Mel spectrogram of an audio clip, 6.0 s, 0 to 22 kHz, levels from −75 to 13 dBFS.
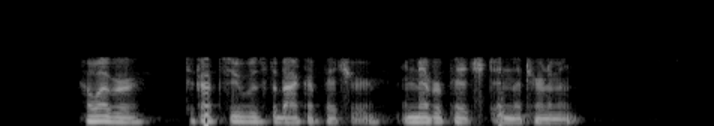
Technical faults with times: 0.00-5.96 Bluetooth CVSD headset codec
1.70-1.73 Bluetooth headset packet repeated
4.15-4.20 Bluetooth headset packet repeated

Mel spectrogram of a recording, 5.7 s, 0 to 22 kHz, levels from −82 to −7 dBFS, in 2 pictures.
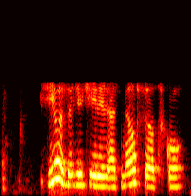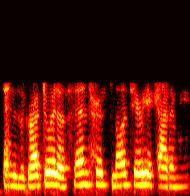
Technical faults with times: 0.00-5.73 G.729 codec

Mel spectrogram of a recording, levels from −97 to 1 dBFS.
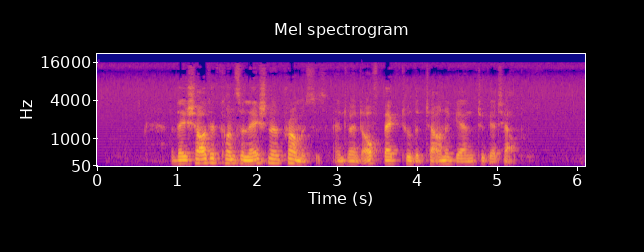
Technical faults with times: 0.00-6.11 DECT cordless phone buzz
2.80 damaged data in a compressed stream
5.07 damaged data in a compressed stream

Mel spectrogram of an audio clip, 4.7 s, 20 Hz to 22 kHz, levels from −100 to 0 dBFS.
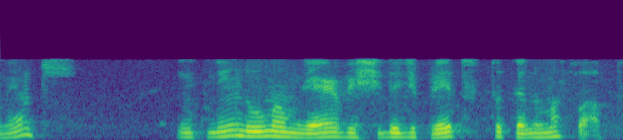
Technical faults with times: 1.77 microphone volume stepped up

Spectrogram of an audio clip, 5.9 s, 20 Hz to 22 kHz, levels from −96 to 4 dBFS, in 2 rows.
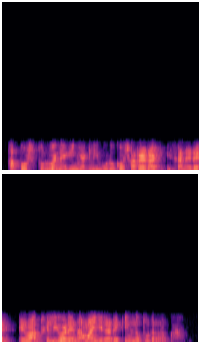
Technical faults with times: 0.00-5.90 AMR narrowband mobile codec

